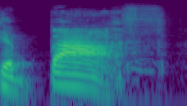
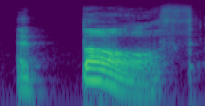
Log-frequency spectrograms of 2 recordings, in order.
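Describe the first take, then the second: First: It is said in an American accent. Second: It is said in a British accent. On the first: "We take a bath in American English" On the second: "in British English"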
